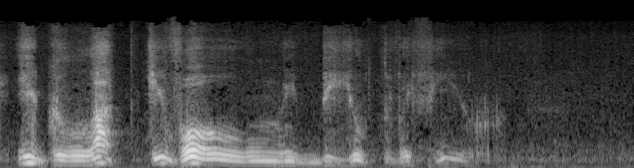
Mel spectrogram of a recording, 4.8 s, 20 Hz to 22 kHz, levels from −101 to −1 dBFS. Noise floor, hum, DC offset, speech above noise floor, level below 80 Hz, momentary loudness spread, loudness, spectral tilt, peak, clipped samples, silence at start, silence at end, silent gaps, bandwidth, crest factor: -59 dBFS; none; under 0.1%; 34 dB; -62 dBFS; 20 LU; -24 LUFS; -6.5 dB/octave; -4 dBFS; under 0.1%; 0.15 s; 1.15 s; none; 12 kHz; 22 dB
